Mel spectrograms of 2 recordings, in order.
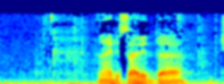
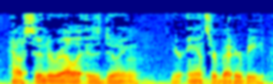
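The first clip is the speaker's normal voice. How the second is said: normal talking voice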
